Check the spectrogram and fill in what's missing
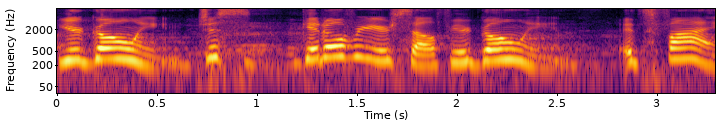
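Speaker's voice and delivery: fed-up, exasperated, angry scolding tone. Preaching on a Bible story, acting out an angry rebuke. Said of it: "And then God gets mad".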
